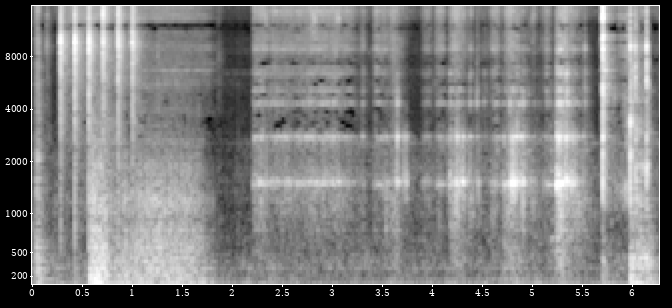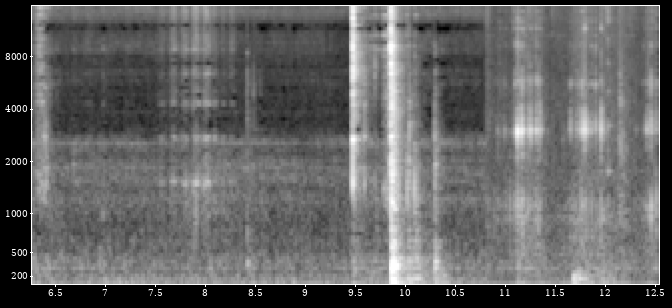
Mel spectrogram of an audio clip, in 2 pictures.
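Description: Chopped walnuts dry-toasting in a nonstick frying pan on a gas hob: a quick string of clicks at the start, then scraping and rattling as the nuts are stirred and shaken in the pan, with two sharp knocks about ten seconds in.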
